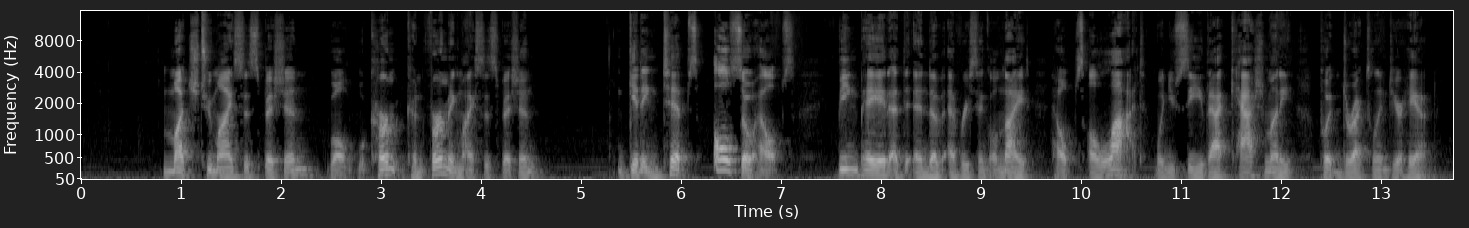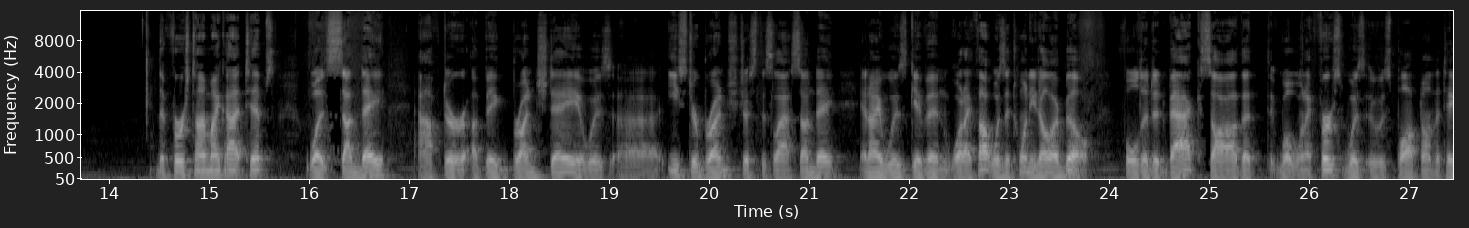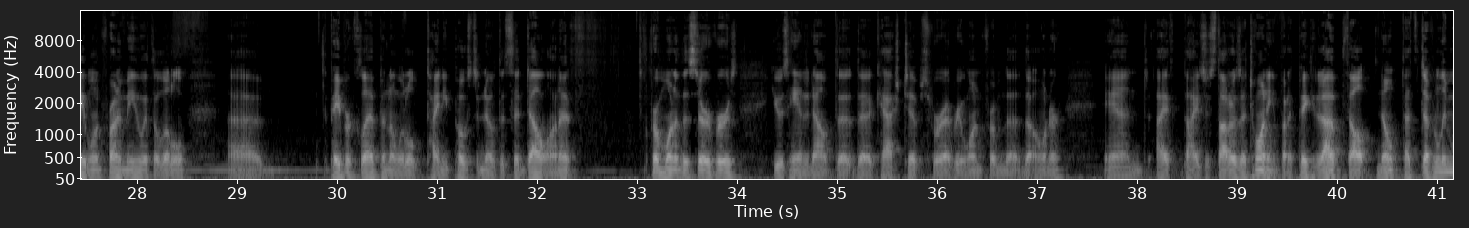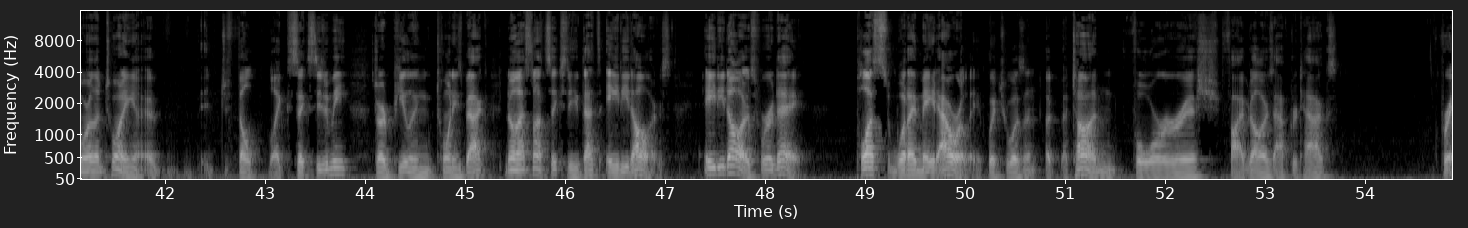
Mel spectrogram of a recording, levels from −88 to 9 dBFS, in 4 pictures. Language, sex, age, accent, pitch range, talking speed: English, male, 30-49, American, 85-110 Hz, 200 wpm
